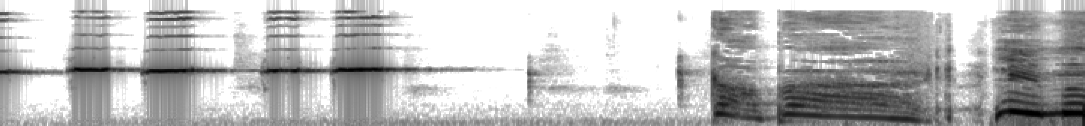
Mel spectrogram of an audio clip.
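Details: Cockatiel kept as a pet sings toward its owner's foot indoors: four short, level, pure whistles in quick succession, then a pause before louder, harsher chattering sounds take over.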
